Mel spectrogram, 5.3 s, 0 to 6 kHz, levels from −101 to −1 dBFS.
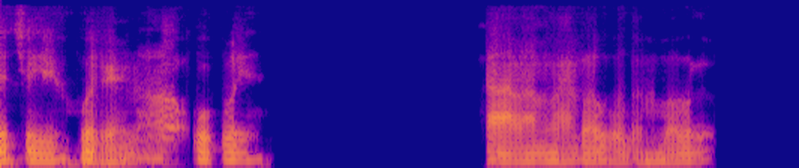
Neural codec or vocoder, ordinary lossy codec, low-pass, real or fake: codec, 16 kHz in and 24 kHz out, 0.6 kbps, FireRedTTS-2 codec; none; 5.4 kHz; fake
